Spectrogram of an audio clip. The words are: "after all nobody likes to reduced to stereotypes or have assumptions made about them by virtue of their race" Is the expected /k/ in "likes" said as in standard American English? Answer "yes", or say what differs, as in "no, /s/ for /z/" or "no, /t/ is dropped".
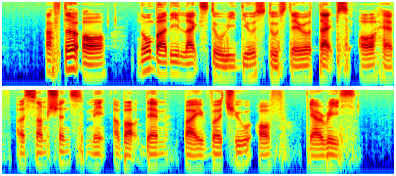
yes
